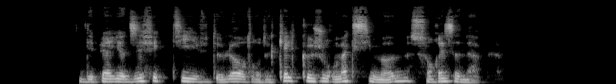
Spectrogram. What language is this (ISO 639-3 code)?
fra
